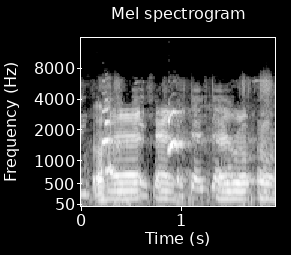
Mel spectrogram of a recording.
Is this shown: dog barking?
yes

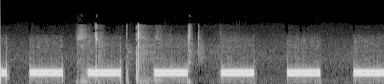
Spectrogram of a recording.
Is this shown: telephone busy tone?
yes

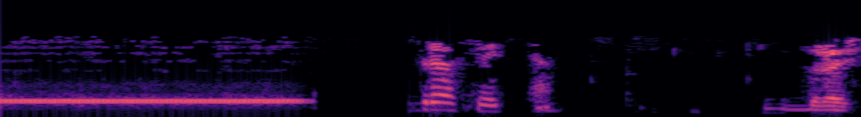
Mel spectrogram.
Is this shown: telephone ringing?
yes

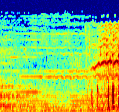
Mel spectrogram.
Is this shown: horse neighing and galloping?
yes

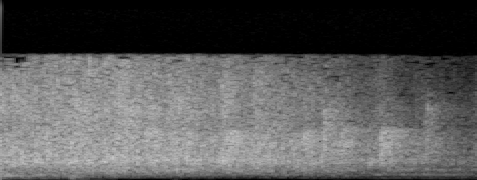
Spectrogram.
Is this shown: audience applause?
yes

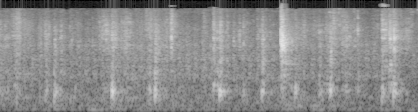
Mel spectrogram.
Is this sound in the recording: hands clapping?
no

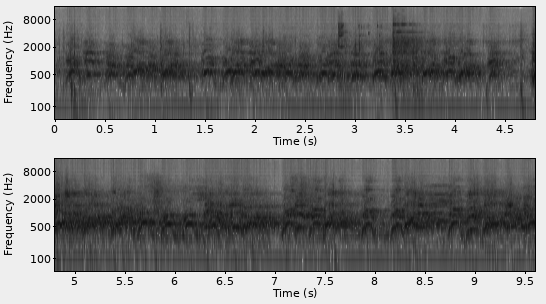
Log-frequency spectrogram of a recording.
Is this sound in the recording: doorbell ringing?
no

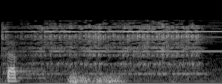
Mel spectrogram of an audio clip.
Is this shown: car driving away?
no

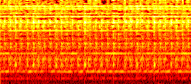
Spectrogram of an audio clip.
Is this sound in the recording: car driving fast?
no

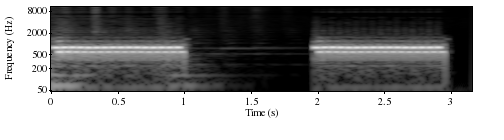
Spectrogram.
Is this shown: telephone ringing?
yes

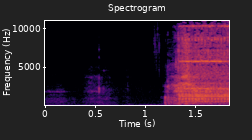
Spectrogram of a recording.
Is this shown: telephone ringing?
yes

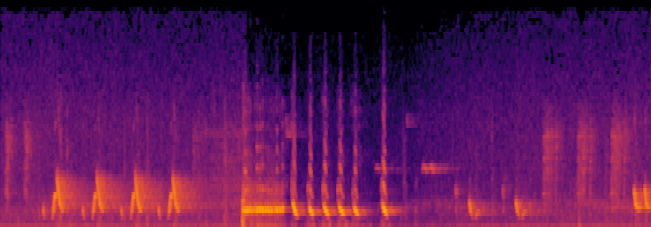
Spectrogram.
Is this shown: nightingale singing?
yes

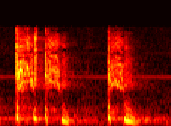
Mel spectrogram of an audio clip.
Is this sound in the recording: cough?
yes

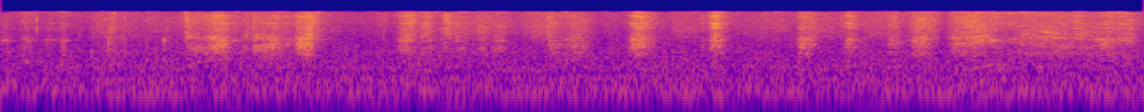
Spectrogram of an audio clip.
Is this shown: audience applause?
no

